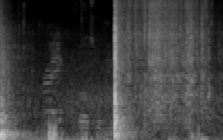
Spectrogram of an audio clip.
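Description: A cloth-wrapped brick striking a car side window covered in anti smash-and-grab film: one blow at the start, then a second blow about a second later followed by nearly a second of breaking glass as the pane gives way while the film holds it.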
